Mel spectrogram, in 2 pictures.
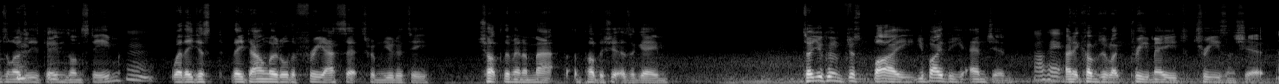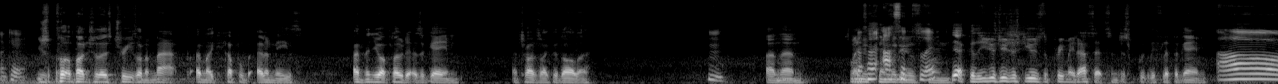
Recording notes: This episode was recorded in-person on the side of a temple.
